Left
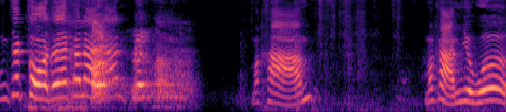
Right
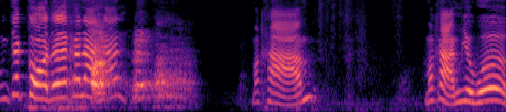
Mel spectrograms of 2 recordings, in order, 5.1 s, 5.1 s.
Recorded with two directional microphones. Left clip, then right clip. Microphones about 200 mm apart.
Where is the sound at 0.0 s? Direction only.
25° right (ahead or behind).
